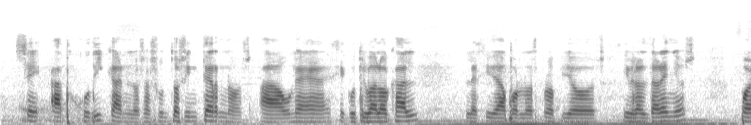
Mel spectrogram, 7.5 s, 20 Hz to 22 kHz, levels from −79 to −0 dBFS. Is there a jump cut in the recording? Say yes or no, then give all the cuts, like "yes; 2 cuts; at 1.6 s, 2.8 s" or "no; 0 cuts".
no; 0 cuts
